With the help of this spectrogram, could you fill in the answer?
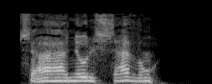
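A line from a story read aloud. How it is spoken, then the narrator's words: Sighed. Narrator (French): soupira Zed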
